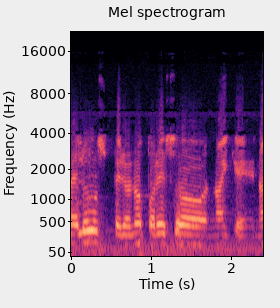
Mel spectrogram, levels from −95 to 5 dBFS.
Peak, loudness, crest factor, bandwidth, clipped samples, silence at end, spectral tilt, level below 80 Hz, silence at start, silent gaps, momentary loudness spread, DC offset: -6 dBFS; -18 LUFS; 12 dB; 11 kHz; under 0.1%; 0 s; -6 dB/octave; -44 dBFS; 0 s; none; 7 LU; under 0.1%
